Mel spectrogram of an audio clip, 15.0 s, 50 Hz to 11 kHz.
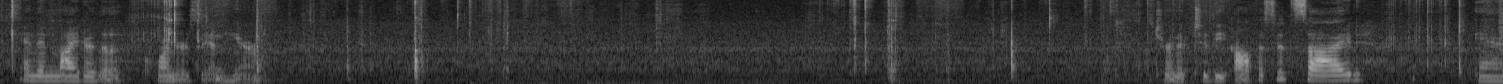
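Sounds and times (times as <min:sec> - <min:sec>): scissors snipping cardstock: 0:01.3 - 0:02.3.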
